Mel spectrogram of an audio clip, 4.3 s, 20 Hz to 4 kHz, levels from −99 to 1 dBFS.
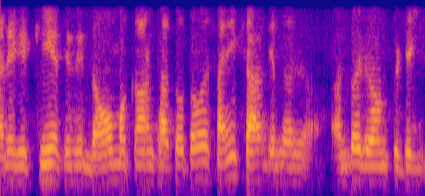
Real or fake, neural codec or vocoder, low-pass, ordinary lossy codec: fake; vocoder, 44.1 kHz, 128 mel bands, Pupu-Vocoder; 3.6 kHz; none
